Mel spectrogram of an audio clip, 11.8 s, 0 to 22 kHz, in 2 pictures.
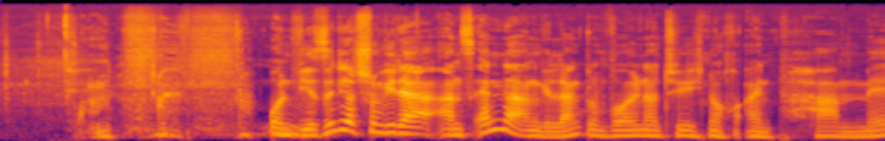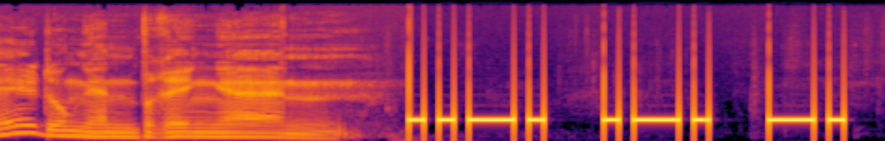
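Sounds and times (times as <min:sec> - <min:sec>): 
speech: 0:00.6 - 0:08.3
electronic Morse code beeps: 0:08.6 - 0:11.6.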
